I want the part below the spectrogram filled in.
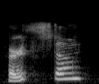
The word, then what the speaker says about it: Hearthstone: Can you spell it? Hearth, H H E A R T H, and then Stone S T O N E. So Hearth Hearthstone. But it's pronounced Hearth.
